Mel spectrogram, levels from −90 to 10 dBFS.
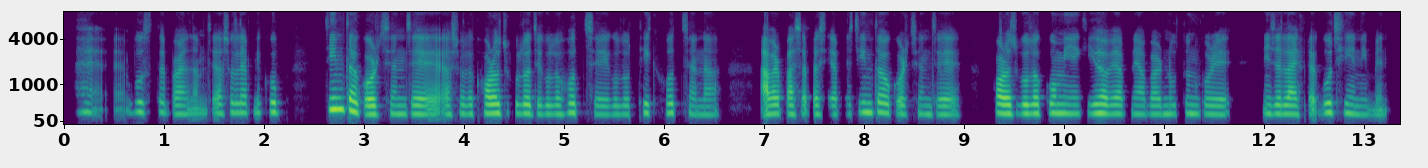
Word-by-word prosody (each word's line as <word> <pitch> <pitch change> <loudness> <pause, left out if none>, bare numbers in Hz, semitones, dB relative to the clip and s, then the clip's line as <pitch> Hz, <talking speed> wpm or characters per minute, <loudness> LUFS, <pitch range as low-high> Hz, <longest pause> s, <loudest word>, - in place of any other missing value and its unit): হ্যাঁ, 220 +2 -8 0.4
বুঝতে 225 0 -5
পারলাম 185 - -5
যে - - -17
আসলে 210 +2 -4
আপনি 210 - -11
খুব 220 - +3 0.5
চিন্তা 280 -2 +10
করছেন 180 +1 +4
যে 185 -1 +3 0.3
আসলে 185 +1 -6
খরচগুলো 200 0 +4
যেগুলো 185 0 -4
হচ্ছে, 210 -2 -3
এগুলো 180 +1 -7
ঠিক 205 -2 -2
হচ্ছে 205 -1 -4
না। 170 - -8 0.5
আবার 190 +1 +5
পাশাপাশি 185 0 -3
আপনি 190 +1 -23
চিন্তাও 215 -1 +2
করছেন 185 0 -6
যে, 180 - -1 0.5
খরচগুলো 195 -1 +6
কমিয়ে 200 -1 0
কিভাবে 195 0 +3
আপনি 185 0 -17
আবার 185 0 -4
নতুন 190 +1 -7
করে 180 -1 -3 0.4
নিজের 190 0 -1
লাইফটা 185 -1 -1
গুছিয়ে 210 -2 0
নিবেন। 90 - -11
190 Hz, 155 wpm, -20 LUFS, 185-205 Hz, 0.5 s, চিন্তা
